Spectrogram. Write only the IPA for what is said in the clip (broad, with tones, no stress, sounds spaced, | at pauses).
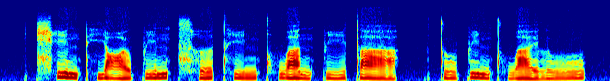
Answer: t͡ɕʰ i˥˩ n pʰ j ɑ˨˩ ʊ̯ p i˧˥ n t͡sʰ ɹ̩˧˥ t̪ʰ i˨˩ ŋ kʰ w a˥˩ n p i˧˥ t̪ ä˥˩ | t̪ u˧˥ p i˥˩ ŋ t̪ʰ w a˨˩ ɪ̯ l u˧˥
